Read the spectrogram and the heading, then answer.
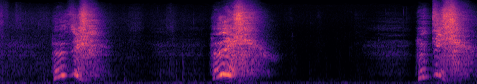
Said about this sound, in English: I'm feeling a sneeze coming on. Okay. Let it rip.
